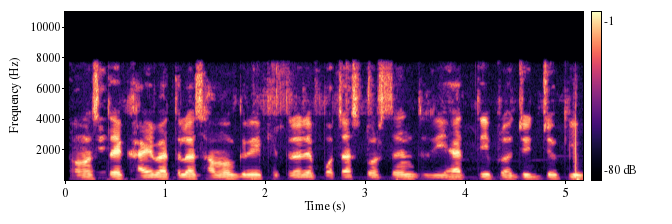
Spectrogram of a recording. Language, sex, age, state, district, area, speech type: Odia, male, 18-30, Odisha, Malkangiri, urban, read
